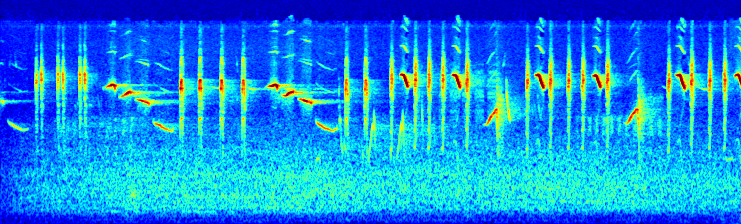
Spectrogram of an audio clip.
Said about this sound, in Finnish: Viita Kerttunen on linnuistamme paras laulaja. Vielä parempi kuin punarinta, laulu ja mustarastas, satakieli tai sinerinta. Siinä on kaikki kaunista. Puhdas sointi, musikaaliset äänet, rauhallinen rytmi.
